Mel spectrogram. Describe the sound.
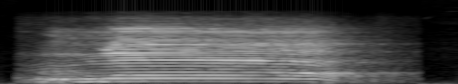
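A person imitates a cow with a single long, loud moo, rising and holding steady for about two seconds before trailing off, heard alone.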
